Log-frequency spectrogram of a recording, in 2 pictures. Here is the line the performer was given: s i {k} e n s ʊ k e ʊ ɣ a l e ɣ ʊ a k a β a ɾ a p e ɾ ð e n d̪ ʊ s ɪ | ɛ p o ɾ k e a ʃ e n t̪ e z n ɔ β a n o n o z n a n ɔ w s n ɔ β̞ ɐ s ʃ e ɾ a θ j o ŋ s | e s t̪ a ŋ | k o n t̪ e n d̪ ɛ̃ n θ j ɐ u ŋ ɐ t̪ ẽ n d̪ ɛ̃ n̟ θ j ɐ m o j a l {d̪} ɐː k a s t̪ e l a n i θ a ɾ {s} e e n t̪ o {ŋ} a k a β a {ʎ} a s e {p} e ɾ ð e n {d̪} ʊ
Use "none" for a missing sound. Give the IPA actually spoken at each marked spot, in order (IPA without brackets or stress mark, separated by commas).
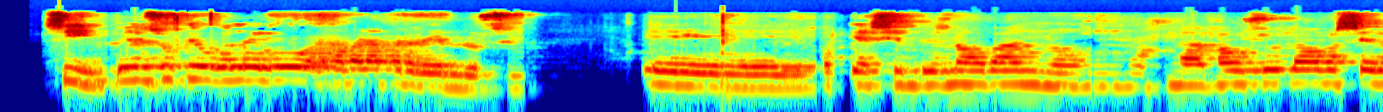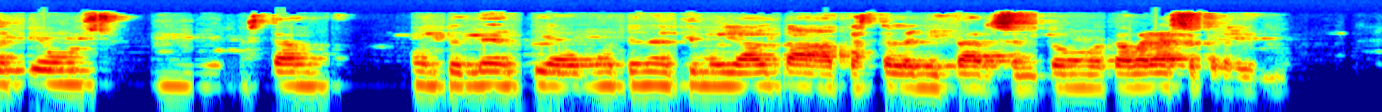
p, t̪, s, ŋ, ɾ, p, d̪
